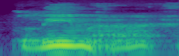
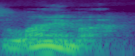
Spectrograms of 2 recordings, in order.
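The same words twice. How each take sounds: First: "Lima" as "LEE-ma"; "Lima" opening like "lee"; Peruvian city pronunciation. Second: "Lima" as "LIE-ma"; "Lima" opening like "lie"; Ohio pronunciation, like the bean. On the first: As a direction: say "Lima" with a long "ee". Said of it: "it's Lima". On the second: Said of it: "Just like the bean?". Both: Shown as a demonstration.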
